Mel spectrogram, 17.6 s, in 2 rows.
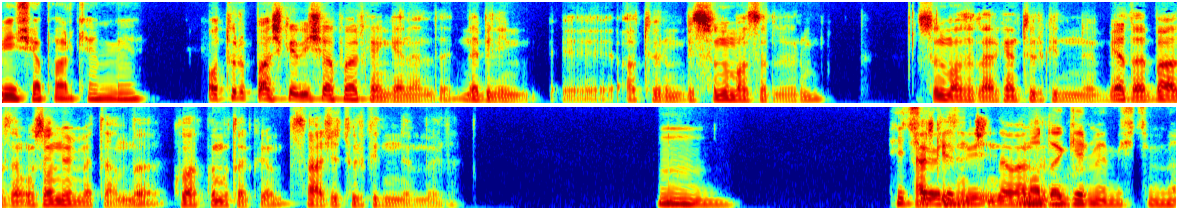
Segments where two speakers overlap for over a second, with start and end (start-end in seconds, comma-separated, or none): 15.6-16.9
